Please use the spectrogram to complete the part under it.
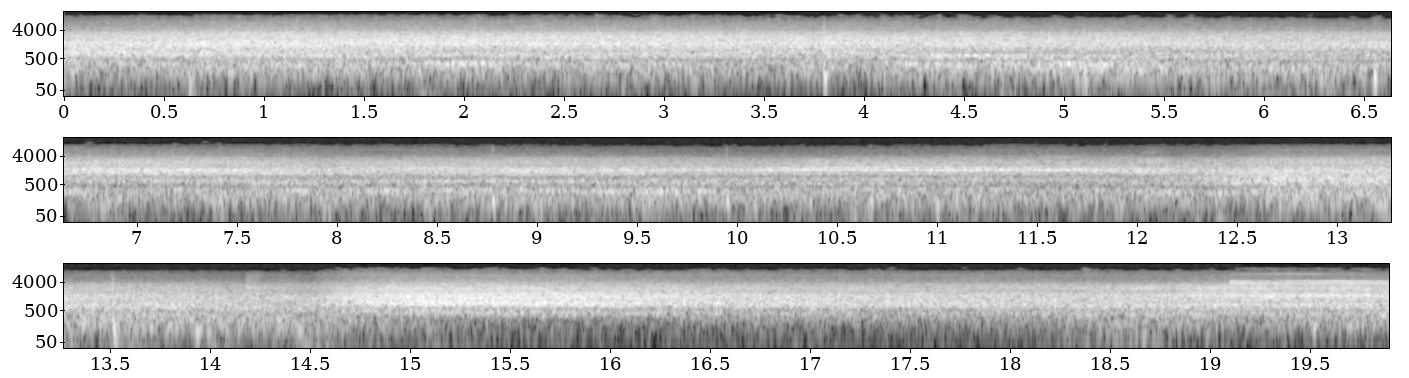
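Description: A large stadium crowd roars steadily and swells louder near the end.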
